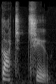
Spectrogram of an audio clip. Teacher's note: you want to just pronounce the T one time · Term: linking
